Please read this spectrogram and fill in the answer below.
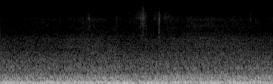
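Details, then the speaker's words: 2009 Subaru Outback after front wheel bearing hub replacement, road test: only low even road rumble, no hum or growl; earlier noise at 45–50+ mph, gone over 55, caused by very loose bearing, now quiet. "I'm not getting that strange noise that noise was around 45 to 50 plus miles an hour and then it went away over over 55"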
